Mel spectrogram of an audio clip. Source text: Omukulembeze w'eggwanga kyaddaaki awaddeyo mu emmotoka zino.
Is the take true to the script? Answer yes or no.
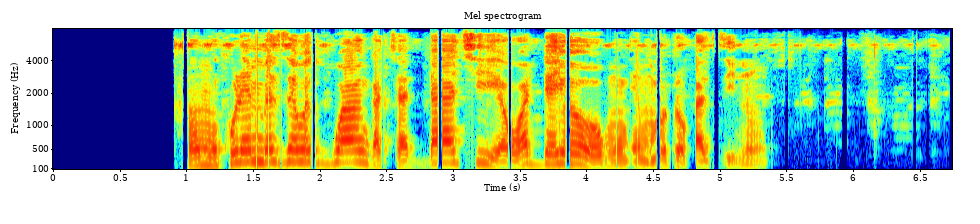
yes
